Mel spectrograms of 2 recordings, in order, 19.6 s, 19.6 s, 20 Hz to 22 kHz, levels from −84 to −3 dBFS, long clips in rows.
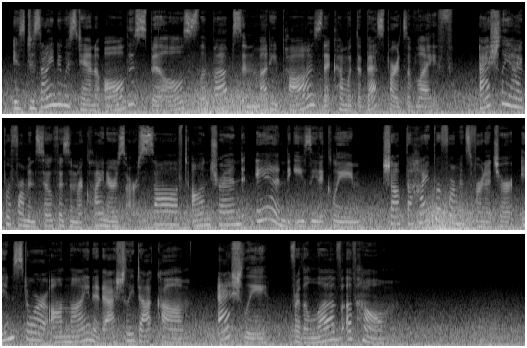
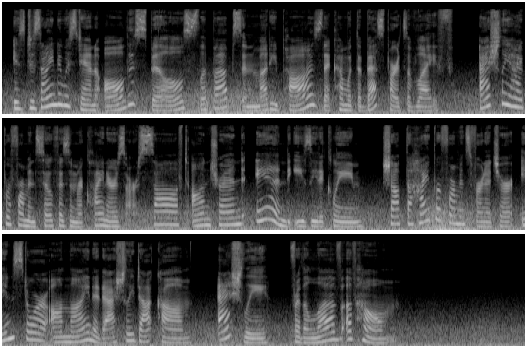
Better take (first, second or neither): second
